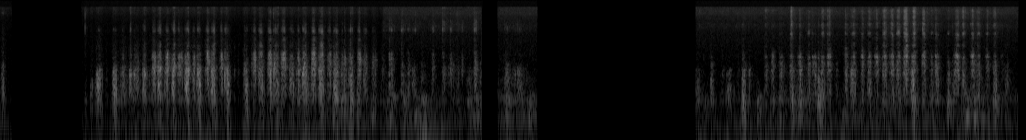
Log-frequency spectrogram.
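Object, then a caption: Paper scratch card with latex scratch-off coating. A coin edge scrapes the latex scratch-off coating on a thin cardboard lottery scratch card held flat, scratching continuously across the grid. Rapid, gritty scraping strokes come in a long burst, a brief short pass, then a pause before another sustained run. The sound is centered in the mid-range with a bright, papery edge.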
